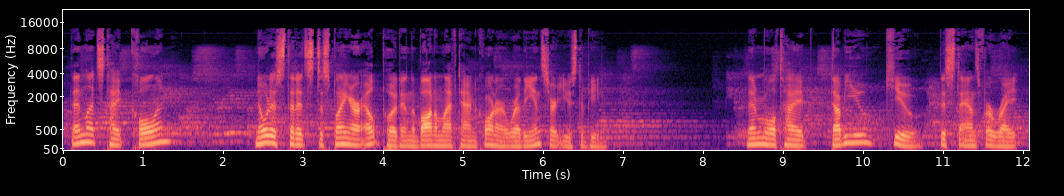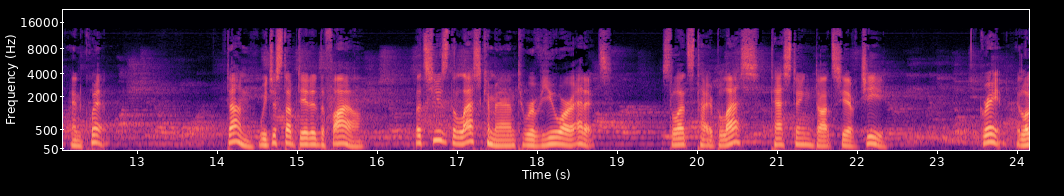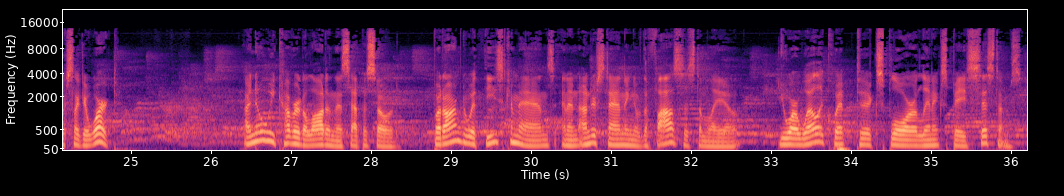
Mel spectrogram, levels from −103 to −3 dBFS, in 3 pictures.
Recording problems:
voice in the background; noticeable; throughout; 15 dB below the speech

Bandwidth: 13.5 kHz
